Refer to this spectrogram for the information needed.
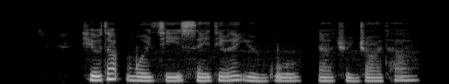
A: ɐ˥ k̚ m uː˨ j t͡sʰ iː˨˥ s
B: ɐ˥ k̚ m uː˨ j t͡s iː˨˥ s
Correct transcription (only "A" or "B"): B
